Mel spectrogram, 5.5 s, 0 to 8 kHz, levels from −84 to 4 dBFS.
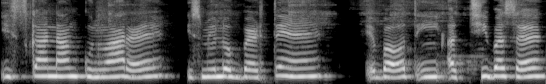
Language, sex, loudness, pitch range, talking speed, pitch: Hindi, male, -14 LUFS, 265-290 Hz, 155 wpm, 275 Hz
